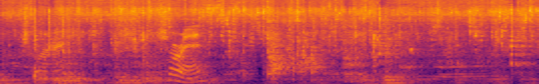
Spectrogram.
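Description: Tap water runs steadily and loudly into a kitchen sink during dishwashing, a continuous splashing rush with clattering and a brief spoken word over it.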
